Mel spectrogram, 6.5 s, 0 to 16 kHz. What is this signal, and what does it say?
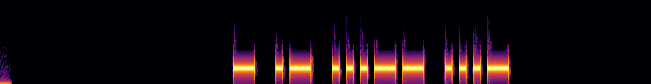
Morse code, heard as a keyed tone, about 17 wpm, 700 Hz. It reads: TA3V
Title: DXCC-100 Call Signs - 4 Characters - 17wpm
